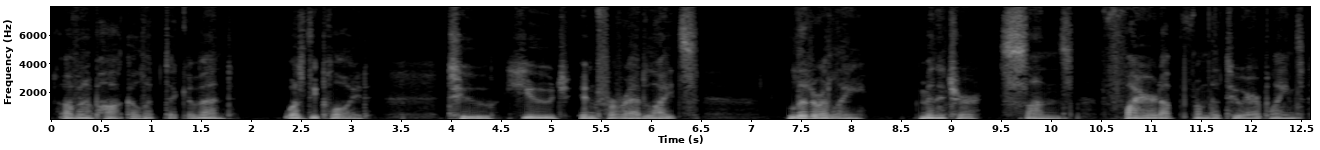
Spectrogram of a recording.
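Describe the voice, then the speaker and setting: Deep, gravelly, breathy man telling horror stories. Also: dark tone, no echo. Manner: dramatic, deliberate, with short broken phrases and pauses. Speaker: storyteller and podcast host. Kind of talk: scripted horror story narration in ASMR style.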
